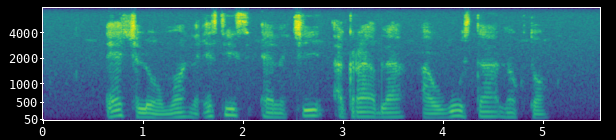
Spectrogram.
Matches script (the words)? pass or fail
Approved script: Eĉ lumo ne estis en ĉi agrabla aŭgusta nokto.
pass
